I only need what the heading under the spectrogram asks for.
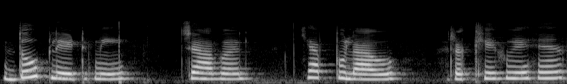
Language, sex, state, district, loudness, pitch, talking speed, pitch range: Hindi, female, Haryana, Jhajjar, -15 LUFS, 260 Hz, 95 wpm, 245-285 Hz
